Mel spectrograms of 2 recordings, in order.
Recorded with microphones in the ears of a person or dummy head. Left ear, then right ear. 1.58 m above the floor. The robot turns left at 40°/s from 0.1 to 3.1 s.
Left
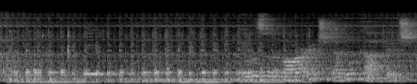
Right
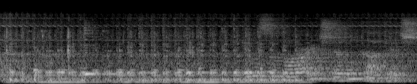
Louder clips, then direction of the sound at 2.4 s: Left 3 dB; 80° left.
